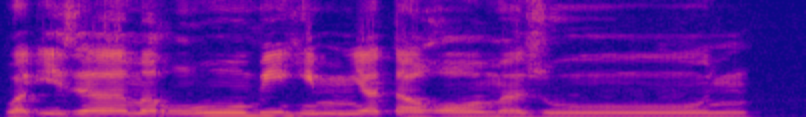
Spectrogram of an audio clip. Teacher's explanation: Jadi ia akan dibaca, mim mati ini akan dibaca dengan secara jelas dan nyata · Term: izhar syafawi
